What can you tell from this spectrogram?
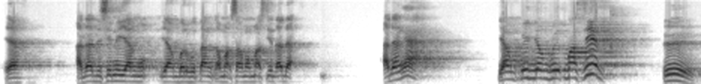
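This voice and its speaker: A middle-aged man from Indonesia preaching a dawn lecture in a mosque, telling stories with lively acted-out voices. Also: slow, creaky, pauses often. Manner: animated storytelling, acting out voices with big pitch swings. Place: mosque hall. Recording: echoey mosque hall.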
